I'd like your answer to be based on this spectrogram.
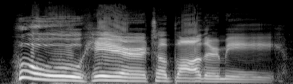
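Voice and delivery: thundering, very loud booming bellow. Narrating a scene where a voice shouts out at the group, booming shout. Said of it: "hear a booming voice shouts out and says".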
